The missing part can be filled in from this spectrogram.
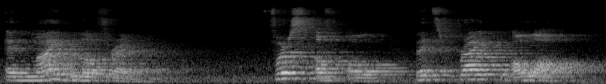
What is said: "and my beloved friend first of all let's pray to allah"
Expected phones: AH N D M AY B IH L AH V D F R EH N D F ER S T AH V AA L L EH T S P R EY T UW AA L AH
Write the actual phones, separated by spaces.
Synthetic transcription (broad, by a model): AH N M AY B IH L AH F R EH N D F ER S T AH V AA L L EH T S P R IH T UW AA L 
